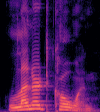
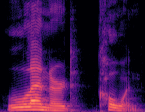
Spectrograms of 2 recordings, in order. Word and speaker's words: Leonard Cohen: That H in the middle is silent.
